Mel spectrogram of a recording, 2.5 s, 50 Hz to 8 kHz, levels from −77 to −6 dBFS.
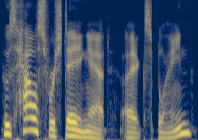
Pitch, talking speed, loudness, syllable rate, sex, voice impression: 150 Hz, 170 wpm, -19 LUFS, 5.6 syllables/s, male, slightly masculine, adult-like, tensed, clear, refreshing, friendly, lively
